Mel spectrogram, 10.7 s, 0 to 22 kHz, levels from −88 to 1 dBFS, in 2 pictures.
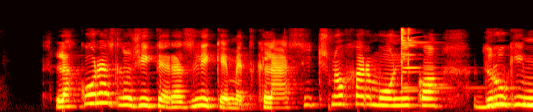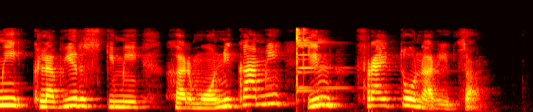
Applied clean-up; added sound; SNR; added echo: none; Chink, clink; 11 dB; none.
